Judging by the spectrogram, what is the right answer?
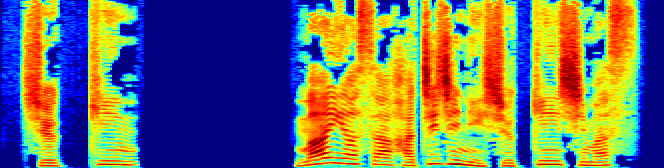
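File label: Japanese word, japanese phrases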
